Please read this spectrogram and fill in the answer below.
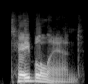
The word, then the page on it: tableland: American English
